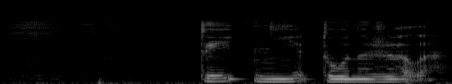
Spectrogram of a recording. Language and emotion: Russian, neutral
